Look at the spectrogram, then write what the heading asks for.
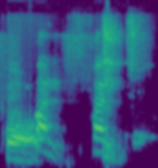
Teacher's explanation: When we pronounce Hindi fur, we use both the lips. Hindi fal, fal, both lips.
